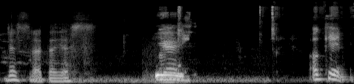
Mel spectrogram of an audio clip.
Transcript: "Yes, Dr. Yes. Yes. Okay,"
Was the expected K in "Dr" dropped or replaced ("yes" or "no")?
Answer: yes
